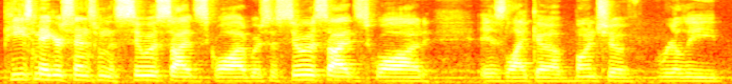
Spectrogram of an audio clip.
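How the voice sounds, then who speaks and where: A man's voice: medium pitch, flat delivery, moderate pace, a little hiss or hum. A man co-hosting a podcast, giving opinions in casual, sweary slang and repeating his points for emphasis. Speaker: podcast co-host.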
